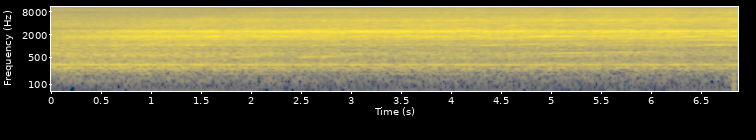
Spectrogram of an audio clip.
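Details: Classic Digital (DEC) hard drive in a special holder, spinning: a loud steady hiss with a constant mid-pitched whine and faint high tones. The owner suspects an issue and is unsure whether this sound is normal.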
